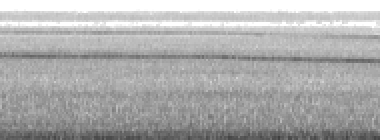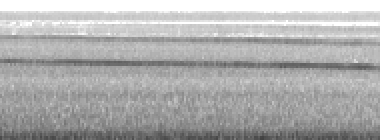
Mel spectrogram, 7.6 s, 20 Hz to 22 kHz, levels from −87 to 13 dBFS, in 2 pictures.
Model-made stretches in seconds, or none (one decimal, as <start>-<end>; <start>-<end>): 0.0-1.2; 5.8-7.6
